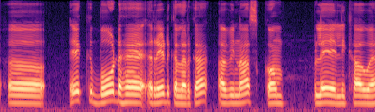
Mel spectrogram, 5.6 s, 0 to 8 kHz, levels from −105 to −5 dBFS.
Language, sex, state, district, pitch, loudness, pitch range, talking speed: Hindi, male, Jharkhand, Ranchi, 165 Hz, -14 LUFS, 160-180 Hz, 130 wpm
